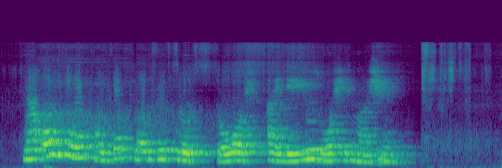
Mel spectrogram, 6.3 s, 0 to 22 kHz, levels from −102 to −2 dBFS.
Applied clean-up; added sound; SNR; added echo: neural separator model SepFormer DNS4.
